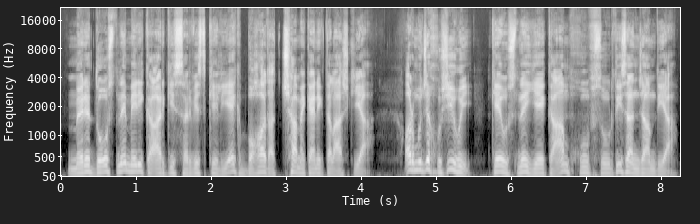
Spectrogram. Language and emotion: Urdu, happy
